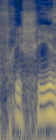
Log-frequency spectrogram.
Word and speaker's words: Fréchet: Die Aussprache, ich verkacke sie immer wieder. Ich denke mal, es wird ausgesprochen Fréchet. Ich werde immer häufiger mal Fréchet sagen, weil es einfach so drin ist.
